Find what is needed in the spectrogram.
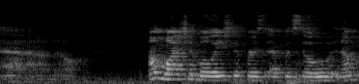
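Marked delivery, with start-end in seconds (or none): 0.1-0.7 whispered aside. Real, not acted.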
